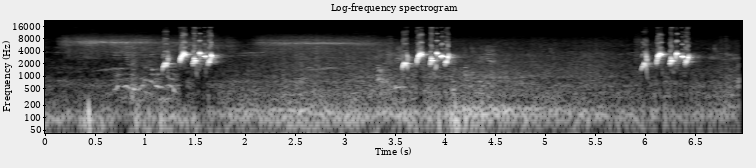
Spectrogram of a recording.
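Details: Red-whiskered bulbul morning song used for voice training: three short bright warbled phrases, each a quick cluster of rising and falling notes, spaced about two and a half seconds apart, with a faint steady high hiss between them.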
